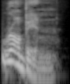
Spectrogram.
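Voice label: "robin", British English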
